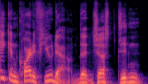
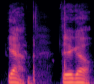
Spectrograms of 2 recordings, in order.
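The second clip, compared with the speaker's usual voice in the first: usual speaking voice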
